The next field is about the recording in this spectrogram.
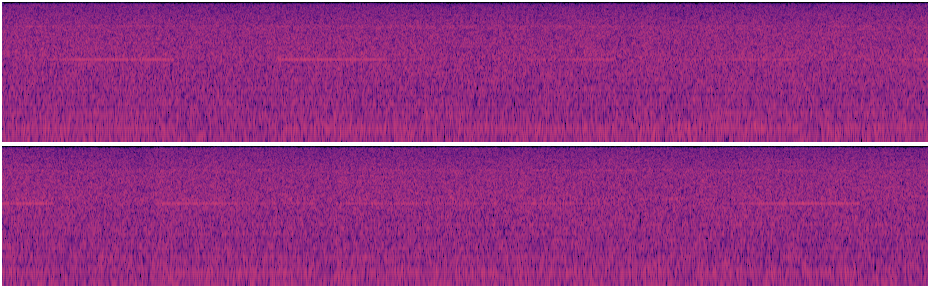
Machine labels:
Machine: slide rail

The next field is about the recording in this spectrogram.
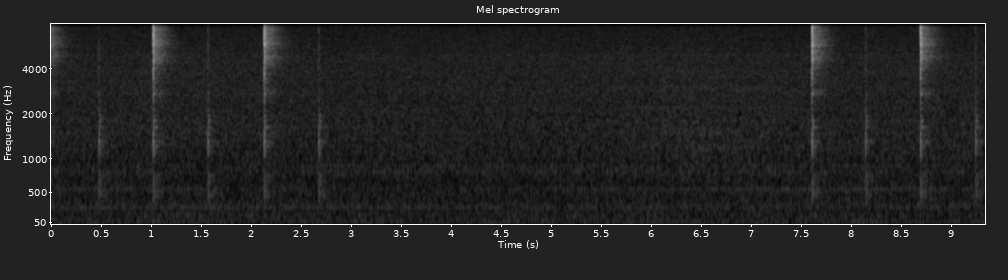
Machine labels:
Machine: valve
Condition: normal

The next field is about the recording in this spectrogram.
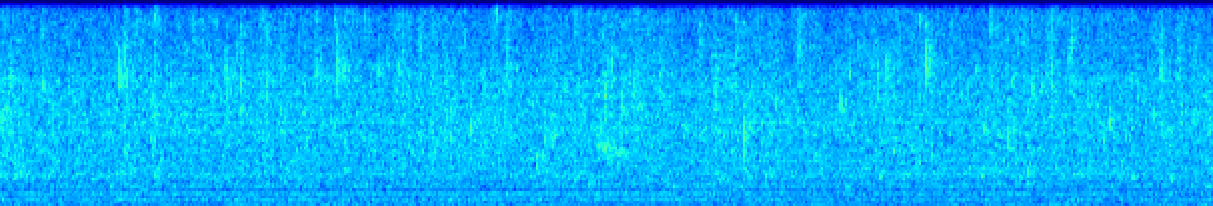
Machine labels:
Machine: pump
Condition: normal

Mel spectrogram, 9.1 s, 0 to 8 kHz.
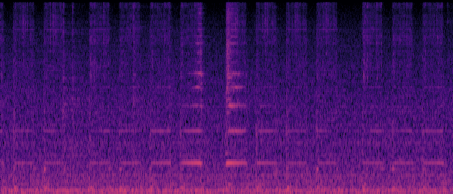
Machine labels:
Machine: slide rail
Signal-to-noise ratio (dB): 6 dB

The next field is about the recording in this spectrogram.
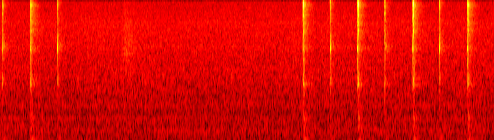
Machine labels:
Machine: valve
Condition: normal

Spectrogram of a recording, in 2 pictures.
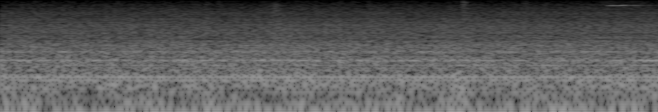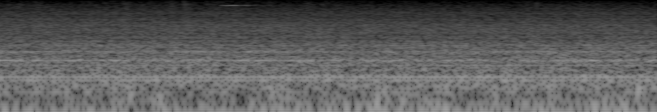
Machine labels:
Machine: fan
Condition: normal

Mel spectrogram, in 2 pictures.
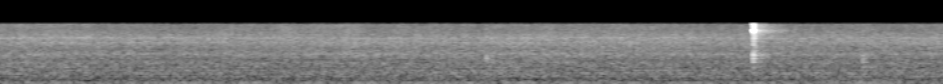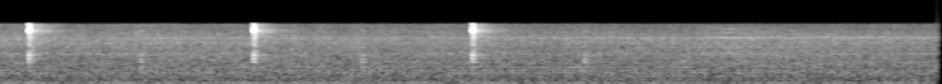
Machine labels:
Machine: valve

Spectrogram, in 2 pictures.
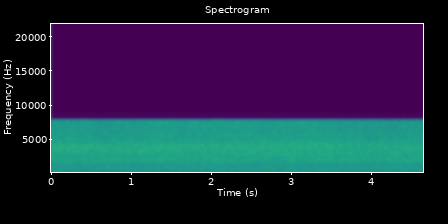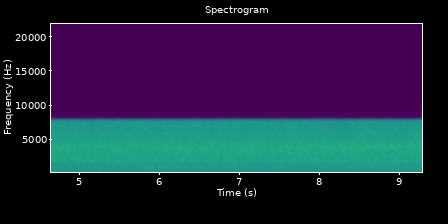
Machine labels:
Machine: slide rail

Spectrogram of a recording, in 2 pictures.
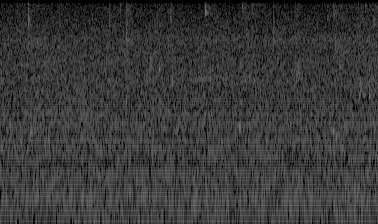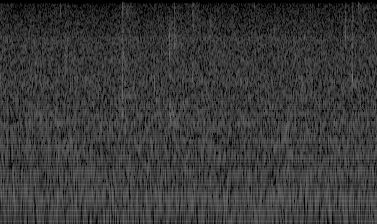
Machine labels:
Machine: pump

